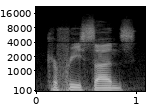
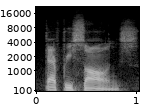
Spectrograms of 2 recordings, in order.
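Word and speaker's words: Caprisongs: But FK Twigs back again for another solid project, Capri Suns. And one of the songs I just Capri Suns. Capri Suns. Said it wrong. Capri Songs. There you go.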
